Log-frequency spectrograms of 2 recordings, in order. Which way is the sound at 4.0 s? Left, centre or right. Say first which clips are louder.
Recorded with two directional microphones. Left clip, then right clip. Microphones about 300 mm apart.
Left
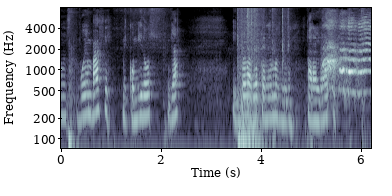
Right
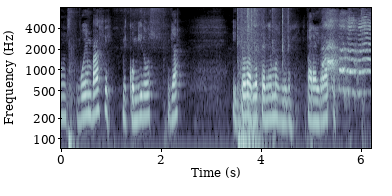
Right 8 dB; left.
